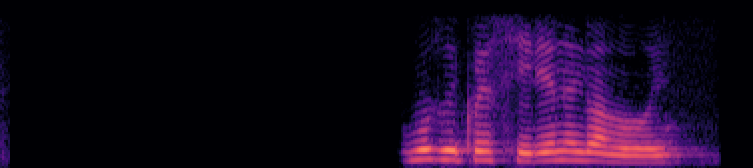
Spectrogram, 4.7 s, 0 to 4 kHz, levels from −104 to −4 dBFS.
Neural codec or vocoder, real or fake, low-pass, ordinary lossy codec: codec, 16 kHz, 0.5 kbps, FunCodec, trained on Chinese and English, 25 frames a second; fake; 3.6 kHz; none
